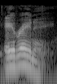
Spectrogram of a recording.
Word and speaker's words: eirene: Looks like that in the Greek, E-I-R, long E-N, long E, eirene.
